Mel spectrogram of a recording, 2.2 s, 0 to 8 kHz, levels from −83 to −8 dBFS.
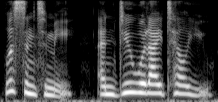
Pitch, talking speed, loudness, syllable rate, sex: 240 Hz, 245 wpm, -16 LUFS, 5.3 syllables/s, female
